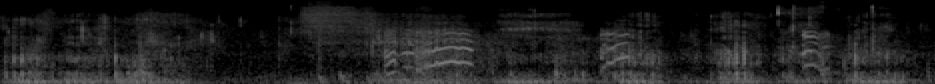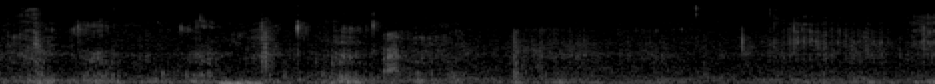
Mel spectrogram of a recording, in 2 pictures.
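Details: Hungry newborn kittens calling for their mother before nursing, giving a few thin, high, arching meows around two and three seconds amid soft shuffling and low rumbling noise.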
